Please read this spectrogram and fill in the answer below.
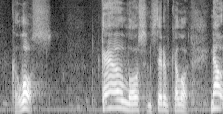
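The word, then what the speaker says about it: κάλλος: 2 lambdas and the accent on the first syllable. So when I speak it, I'm going to say kalos instead of kalos.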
